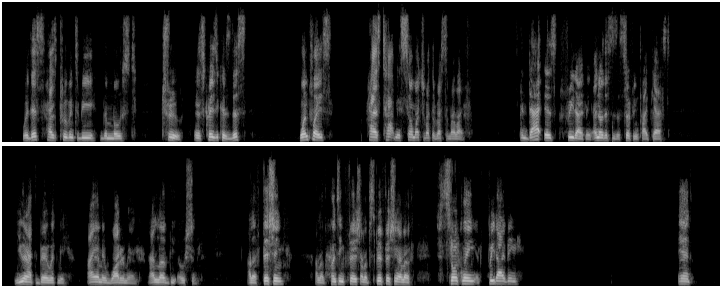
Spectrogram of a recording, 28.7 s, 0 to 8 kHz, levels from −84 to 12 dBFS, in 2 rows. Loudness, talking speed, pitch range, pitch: -23 LUFS, 145 wpm, 120-150 Hz, 135 Hz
